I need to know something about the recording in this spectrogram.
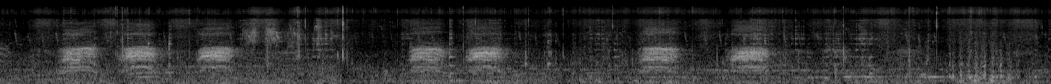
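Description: House crows cawing while feeding at a bowl of grain: seven short caws in three groups, three close together near the start, then two about four seconds in, then two more a couple of seconds later.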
